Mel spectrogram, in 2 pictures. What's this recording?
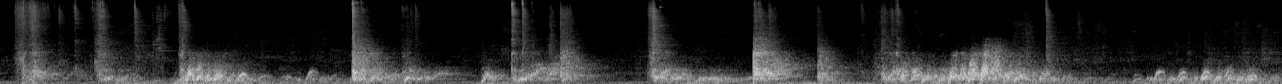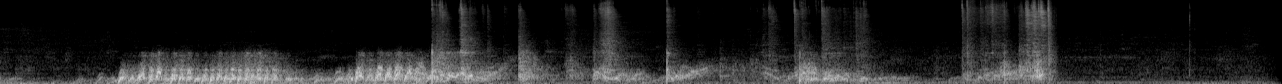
Sound effects > Objects / House appliances
Junkyard Foley and FX Percs (Metal, Clanks, Scrapes, Bangs, Scrap, and Machines) 198
tube, Foley, Atmosphere, Ambience, SFX, Metallic, rattle, Robot, Junkyard, trash, Perc, Environment, FX, Bash, dumping, dumpster, Robotic, Junk, waste, Machine, rubbish, garbage, Percussion, Smash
